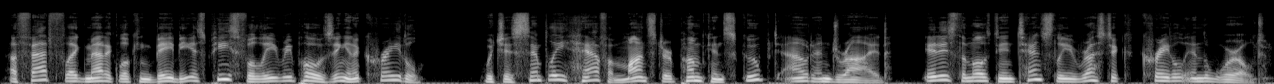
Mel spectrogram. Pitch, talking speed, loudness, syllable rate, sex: 145 Hz, 150 wpm, -16 LUFS, 4.4 syllables/s, male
